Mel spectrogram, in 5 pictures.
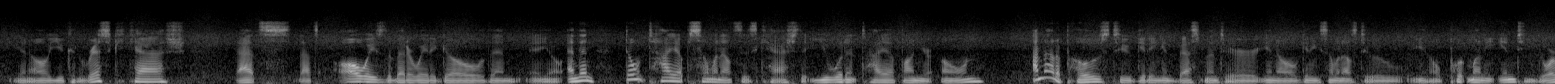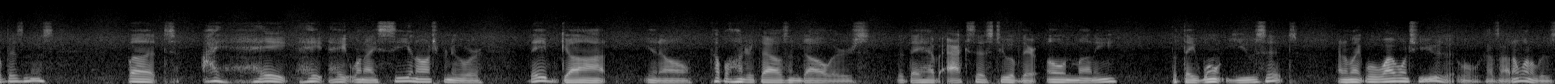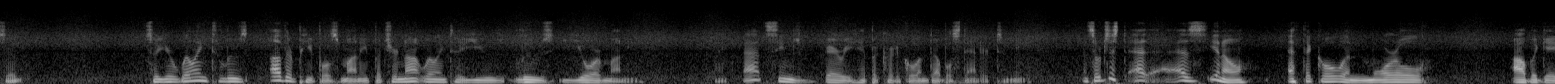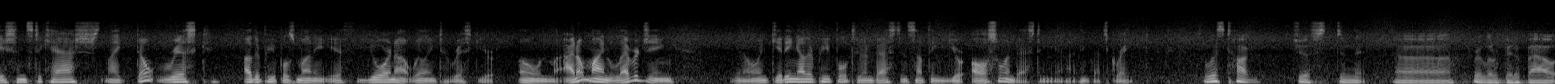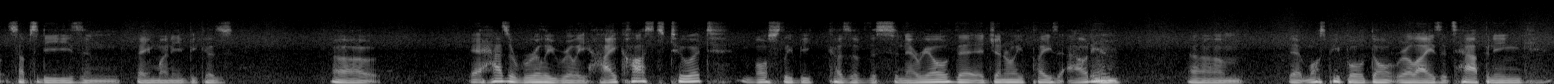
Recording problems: high frequencies cut off; noticeable; nothing above 7.5 kHz
hiss; noticeable; throughout; 15 dB below the speech

